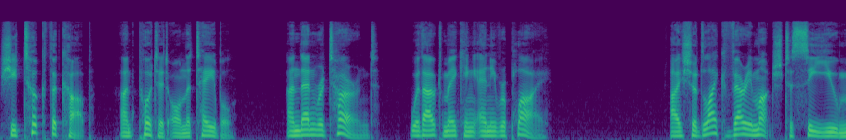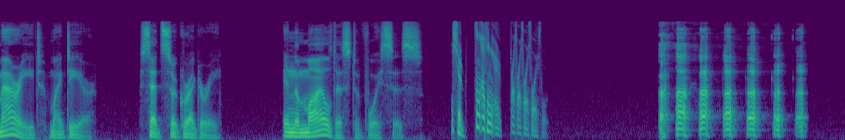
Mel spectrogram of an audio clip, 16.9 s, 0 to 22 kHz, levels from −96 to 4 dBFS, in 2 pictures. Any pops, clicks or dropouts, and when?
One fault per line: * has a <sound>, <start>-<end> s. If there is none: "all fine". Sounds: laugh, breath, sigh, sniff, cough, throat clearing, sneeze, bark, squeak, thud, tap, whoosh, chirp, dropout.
* has a chirp, 13.0-14.0 s
* has a laugh, 15.0-16.6 s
